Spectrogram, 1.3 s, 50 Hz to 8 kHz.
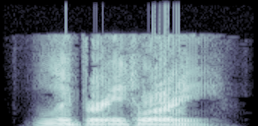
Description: Search Result for " liberatory" : The Collaborative International Dictionary of English v.0.48: Liberatory \Lib"er*a*to*ry\ (-[.a]*t[-o]*r[y^]), a. Tending, or serving, to liberate.
liberatory.mp3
